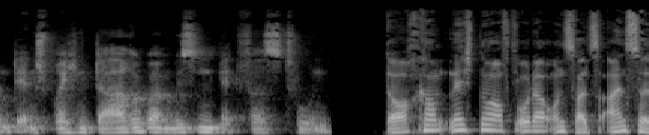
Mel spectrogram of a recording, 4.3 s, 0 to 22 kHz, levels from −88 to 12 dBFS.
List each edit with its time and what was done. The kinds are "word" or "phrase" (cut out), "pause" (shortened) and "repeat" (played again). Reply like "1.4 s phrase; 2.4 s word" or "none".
1.5 s word; 2.8 s word; 3.4 s word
